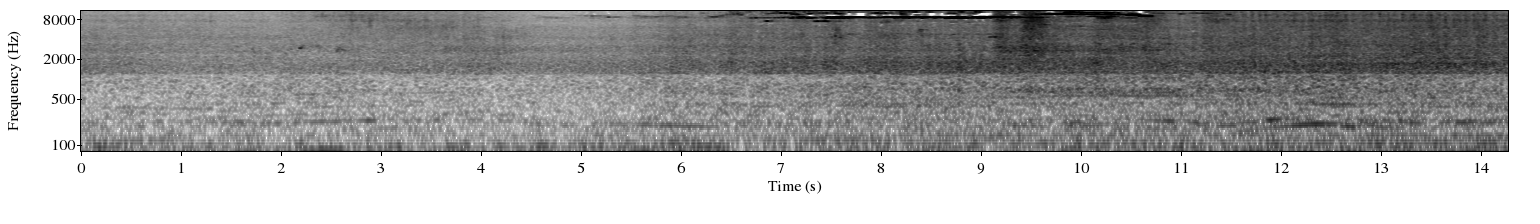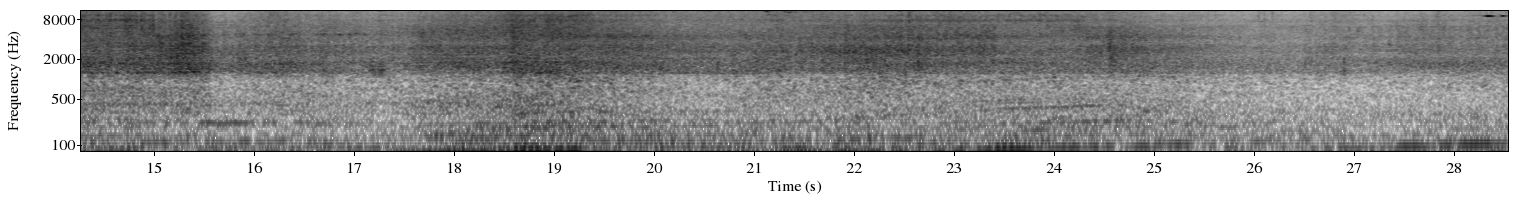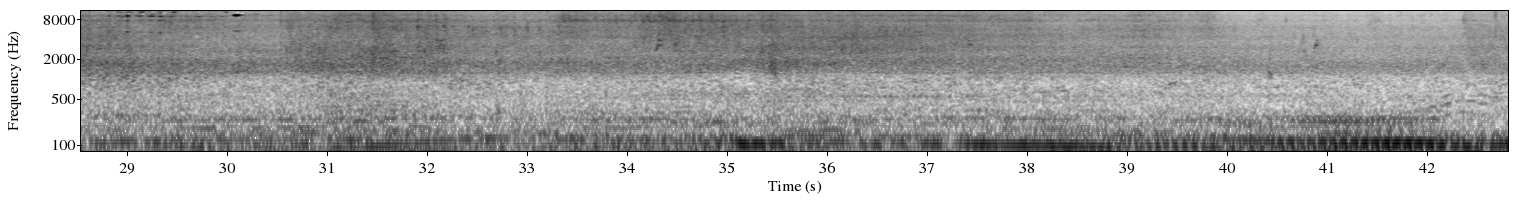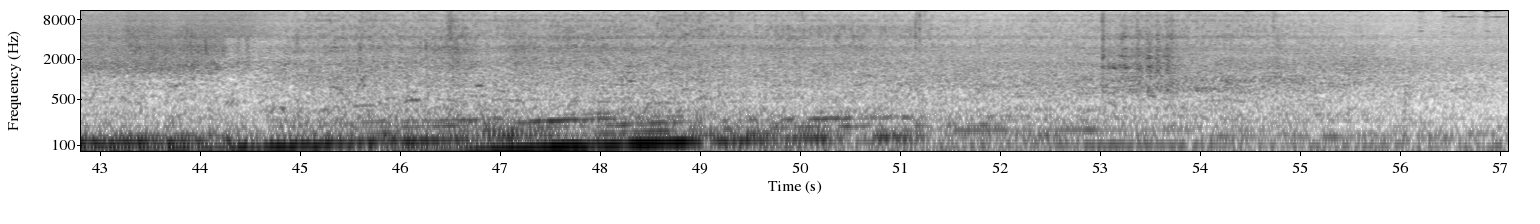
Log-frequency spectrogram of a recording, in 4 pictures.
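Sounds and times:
low traffic rumble: 0.0s - 57.0s.

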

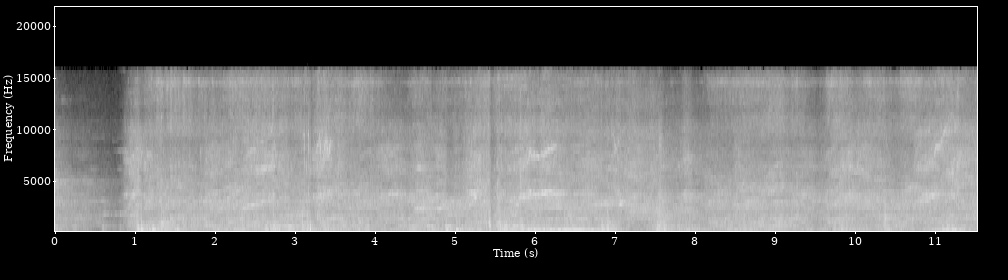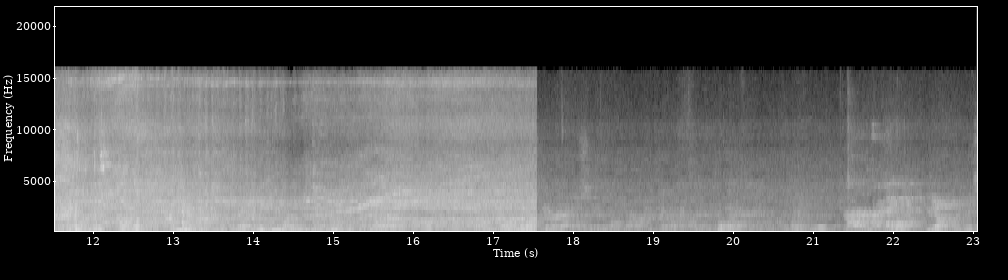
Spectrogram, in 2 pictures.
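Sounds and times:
rc truck motors racing: 0.0s - 17.6s.

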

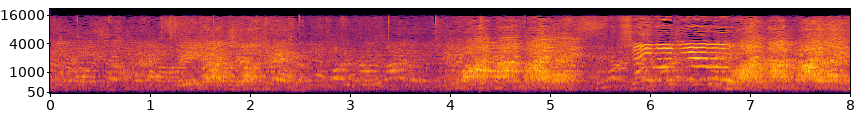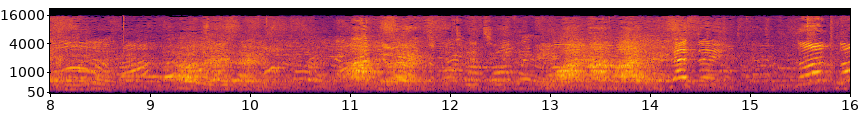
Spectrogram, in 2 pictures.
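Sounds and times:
crowd shouting and yelling: 0.0s - 16.0s.

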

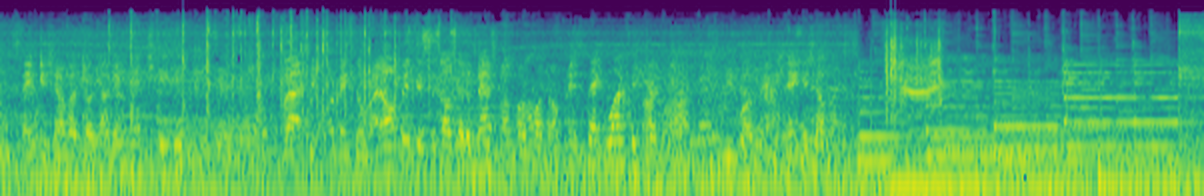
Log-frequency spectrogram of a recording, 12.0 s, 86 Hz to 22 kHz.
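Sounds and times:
background music: 0.0s - 12.0s
camera shutter sound effect: 8.7s - 9.8s.

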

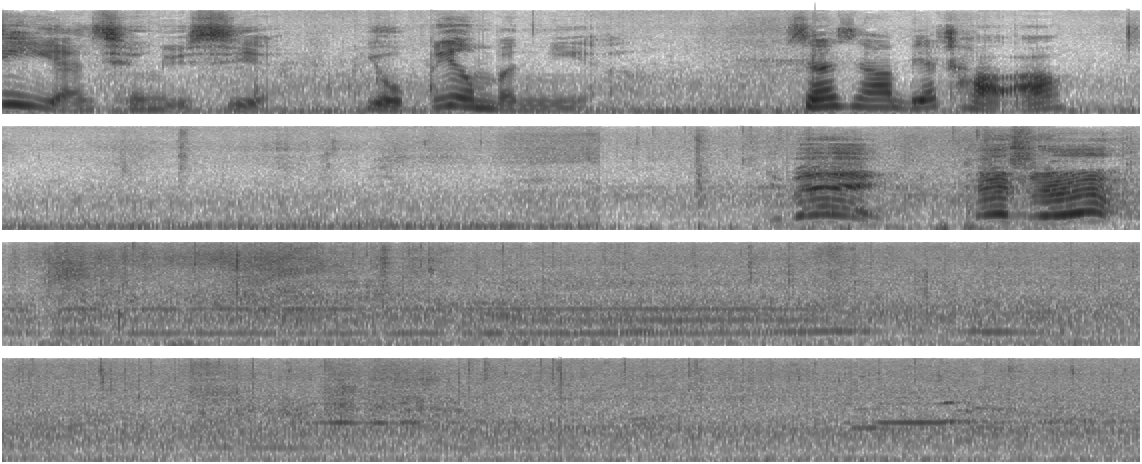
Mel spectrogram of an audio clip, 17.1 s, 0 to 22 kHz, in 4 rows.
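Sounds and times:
outdoor background rumble with hiss: 0.0s - 17.0s.

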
